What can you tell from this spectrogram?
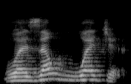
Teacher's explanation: Jangan didengungkan wau tasdid enggak perlu didengungkan.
